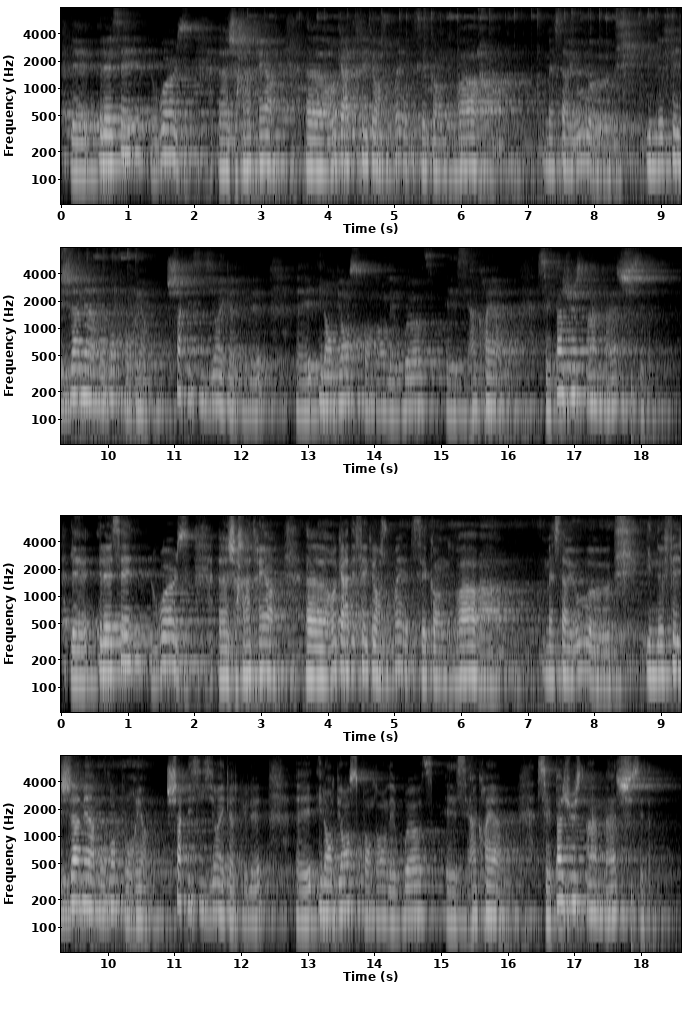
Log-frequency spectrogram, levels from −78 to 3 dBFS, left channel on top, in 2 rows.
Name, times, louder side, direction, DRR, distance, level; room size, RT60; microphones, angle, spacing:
voice 1, 0.0-6.9 7.2-10.6 10.9-18.1, right 3 dB, 60° right, 7 dB, 1.0 m, -31 dB
sound 1, 2.5-10.5, left 1 dB, 85° left, 2.8 m, -49 dB
16.5 x 10.0 x 7.6 m, 2.9 s
head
